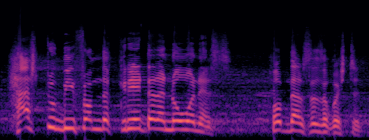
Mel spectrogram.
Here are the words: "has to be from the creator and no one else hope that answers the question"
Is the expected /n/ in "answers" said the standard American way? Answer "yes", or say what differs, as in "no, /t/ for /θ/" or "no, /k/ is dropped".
no, /n/ is dropped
